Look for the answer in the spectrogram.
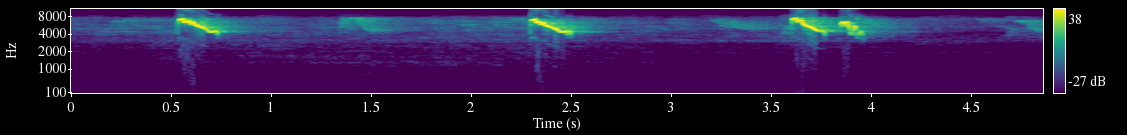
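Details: Oriental white-eye lure song meant to get other white-eyes singing: three brief, high, sharp downslurred whistles spaced over about five seconds, with a faint high hiss between them.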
